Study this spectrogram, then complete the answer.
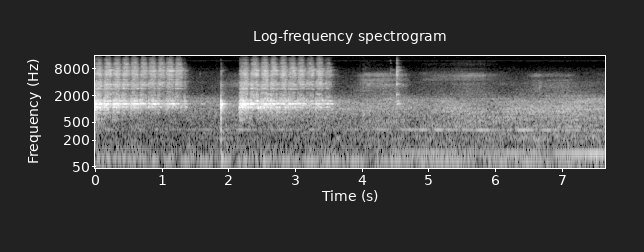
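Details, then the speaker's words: BMW M10 cylinder head (E30) valve lapping with cup tool, valve lifted and turned; fine rasping turns smooth, even and quieter as tone changes, valve seating properly. "And you'll hear you can hear the tone change."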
